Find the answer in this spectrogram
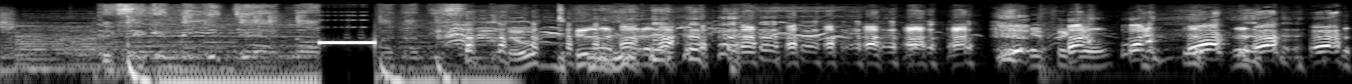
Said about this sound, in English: I'll just beep that out for the episode, but yeah.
